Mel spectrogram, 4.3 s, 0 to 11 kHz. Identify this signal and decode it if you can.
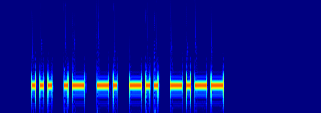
Morse code, heard as a keyed tone, about 22 wpm, 700 Hz. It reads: SANDY
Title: USA Common Names - Max 5 Letters - 22wpm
